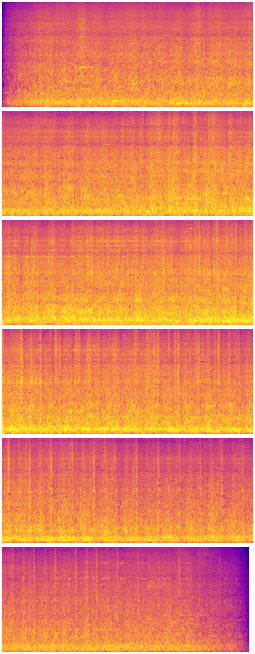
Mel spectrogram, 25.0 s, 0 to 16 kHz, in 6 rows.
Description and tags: Passing Steam Traction Engine 1
Vintage British Steam Traction-engine at show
